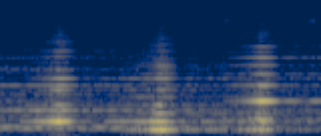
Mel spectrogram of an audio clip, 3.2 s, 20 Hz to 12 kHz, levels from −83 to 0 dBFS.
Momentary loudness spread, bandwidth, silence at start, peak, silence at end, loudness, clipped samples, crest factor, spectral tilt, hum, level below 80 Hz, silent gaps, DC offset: 19 LU; 5.2 kHz; 0 s; -12 dBFS; 0 s; -28 LUFS; under 0.1%; 18 dB; -9 dB/octave; none; -72 dBFS; none; under 0.1%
